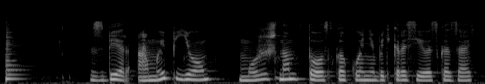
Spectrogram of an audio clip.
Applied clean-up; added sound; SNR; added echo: none; Snare drum; 10 dB; none.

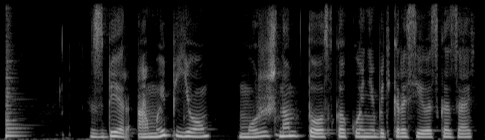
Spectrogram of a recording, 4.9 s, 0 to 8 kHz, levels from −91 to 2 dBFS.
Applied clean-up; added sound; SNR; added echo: classical method spectral subtraction.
